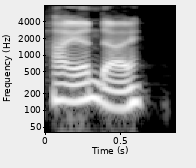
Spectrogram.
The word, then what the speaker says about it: Hyundai: It's a 2006 Hyundai. That's how you say it, by the way. – Hyundai. – Tiburon.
